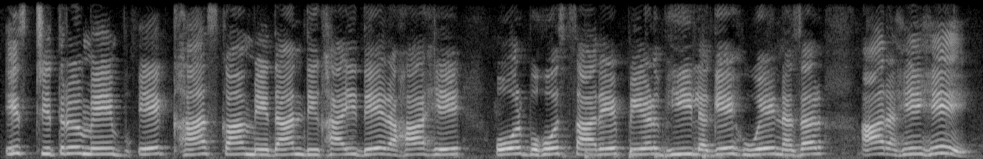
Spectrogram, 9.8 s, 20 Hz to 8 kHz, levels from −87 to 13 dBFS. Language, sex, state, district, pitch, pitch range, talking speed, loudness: Hindi, female, Madhya Pradesh, Bhopal, 280 Hz, 265-295 Hz, 135 wpm, -14 LUFS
